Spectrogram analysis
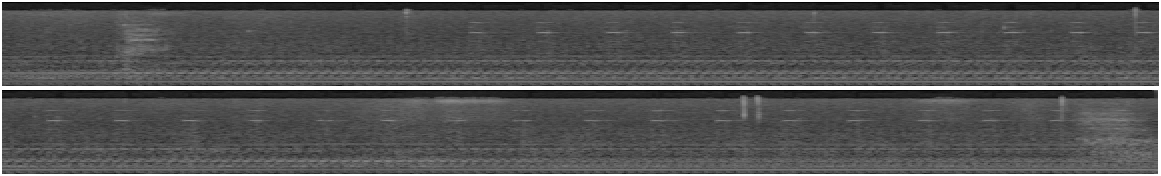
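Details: Diode laser hair removal on a man's facial beard: steady machine hum and fan noise with faint repeated high beeps, about two a second, as laser pulses fire.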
